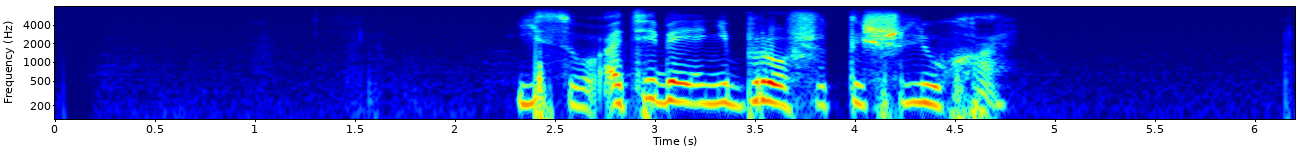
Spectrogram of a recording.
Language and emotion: Russian, angry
